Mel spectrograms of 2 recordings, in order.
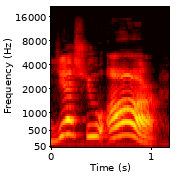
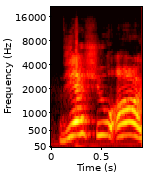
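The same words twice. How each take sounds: First: "Yes, you are" drawn out slowly, each word weighed; slow insistent "Yes, you are"; emphatic. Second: "Yes, you are" higher and louder, hitting "Yes"; emphatic. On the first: Host insists to listeners they are American, slow and firm. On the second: Host repeats to listeners they are American, louder and insistent. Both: Real, not acted. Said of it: "that you're not American".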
